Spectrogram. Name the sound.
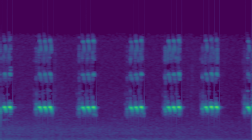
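crickets chirping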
